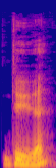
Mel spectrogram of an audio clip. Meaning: a dove or pigeon; culver (one of several birds of the family Columbidae, which consists of more than 300 species)
- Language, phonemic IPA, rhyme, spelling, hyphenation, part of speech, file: Norwegian Bokmål, /ˈdʉːə/, -ʉːə, due, du‧e, noun, Nb-due.ogg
